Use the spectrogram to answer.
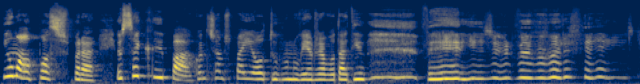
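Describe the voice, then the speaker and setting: A young woman with a European Portuguese accent, hosting a casual solo podcast, talking fast and tripping over tongue twisters. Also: high voice, expressive. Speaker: podcast host.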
